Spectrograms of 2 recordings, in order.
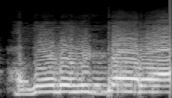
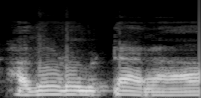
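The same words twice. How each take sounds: First: High, loud cry to the crowd; ringing high-pitched orator's call; loud rallying question. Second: Said in the usual way. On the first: Real, not acted. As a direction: throw the question out at full force. Rally question repeated at full force.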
